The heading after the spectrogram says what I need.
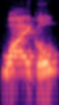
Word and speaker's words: Weigle: I do have to point out it's pronounced Weigle, but it's a tricky one.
